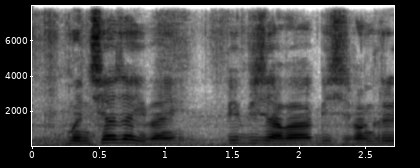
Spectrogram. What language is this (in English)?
Bodo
